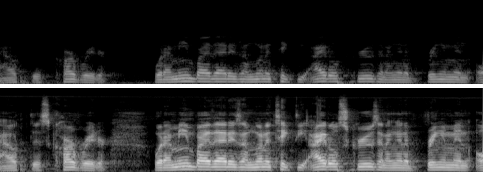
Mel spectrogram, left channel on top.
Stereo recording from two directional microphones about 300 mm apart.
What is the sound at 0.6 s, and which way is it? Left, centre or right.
Speech, centre.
